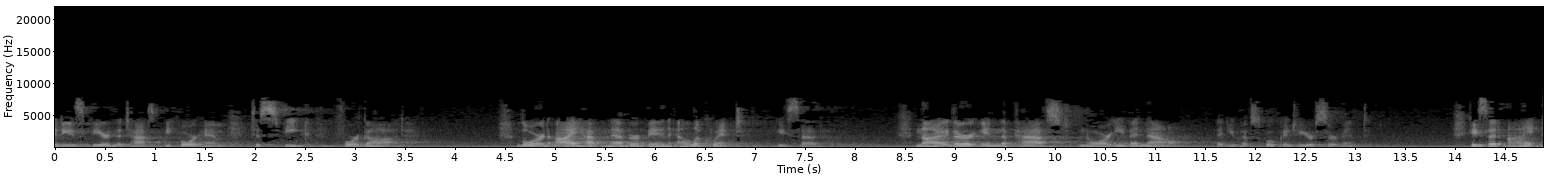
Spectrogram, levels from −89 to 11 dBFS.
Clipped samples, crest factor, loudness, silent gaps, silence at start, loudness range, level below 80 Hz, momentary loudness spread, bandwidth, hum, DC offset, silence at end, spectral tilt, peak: under 0.1%; 18 dB; -34 LUFS; none; 0 s; 5 LU; -44 dBFS; 18 LU; 8 kHz; none; under 0.1%; 0 s; -5.5 dB/octave; -16 dBFS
